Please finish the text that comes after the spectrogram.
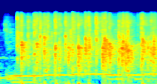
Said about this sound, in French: l'excellente performance des rugbeuses euh, qui ont réalisé un grand chelem et qui ont donc euh, tout gagné pour nous apporter les points de la victoire. C'est les seuls à avoir fait le Grand chemin. euh, de Nantes. On peut les applaudir.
